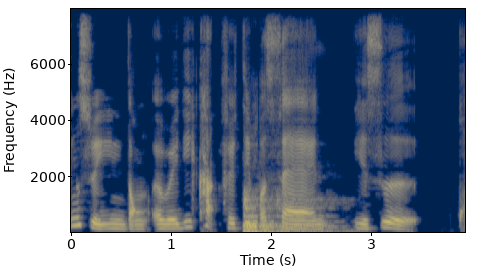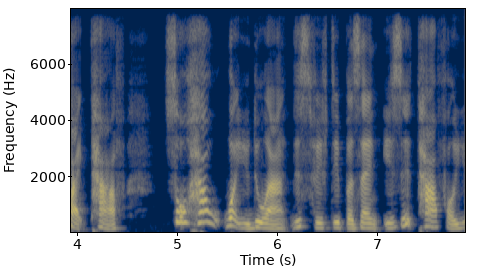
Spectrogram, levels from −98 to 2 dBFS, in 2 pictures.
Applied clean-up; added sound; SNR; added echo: classical method Wiener filter.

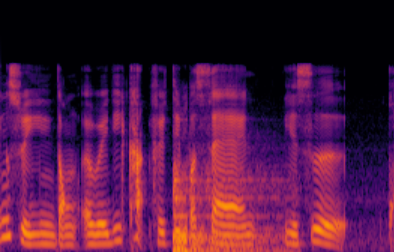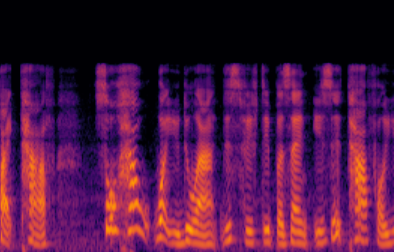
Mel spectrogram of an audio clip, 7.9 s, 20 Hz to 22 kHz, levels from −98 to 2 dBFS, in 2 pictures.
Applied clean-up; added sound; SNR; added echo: none; Organ; 3 dB; none.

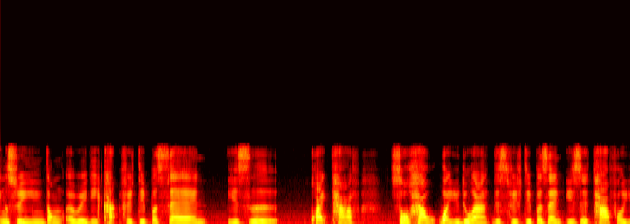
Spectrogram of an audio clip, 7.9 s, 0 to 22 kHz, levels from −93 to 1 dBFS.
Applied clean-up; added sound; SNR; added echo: none; none; none; none.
